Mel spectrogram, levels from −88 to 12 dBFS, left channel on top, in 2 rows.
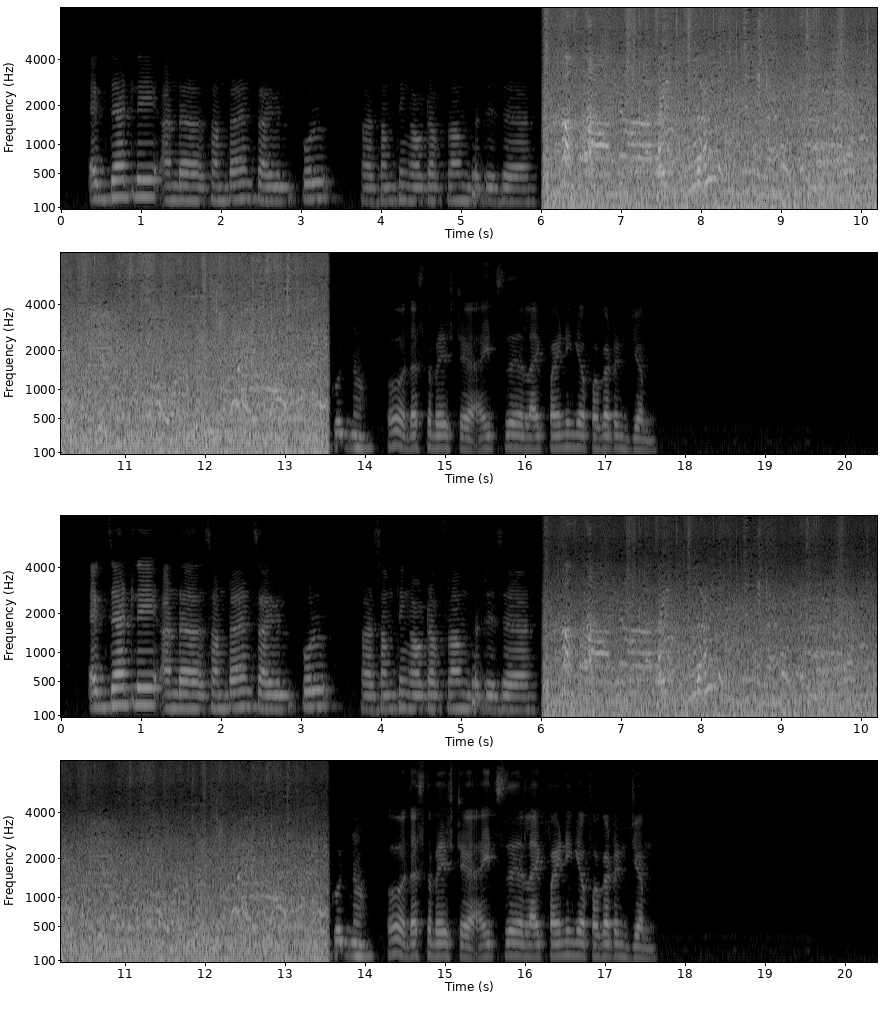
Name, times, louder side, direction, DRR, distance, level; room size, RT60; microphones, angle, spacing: voice 1, 0.3-3.4 3.7-5.9 6.3-10.0 10.4-12.3 12.6-14.1, right 4 dB, 85° right, 0.6 m, -43 dB
sound 1, 6.0-13.6, left 5 dB, 90° left, 0.5 m, -26 dB
voice 2, 14.3-17.6, right 1 dB, 45° right, 2.2 m, -44 dB
head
